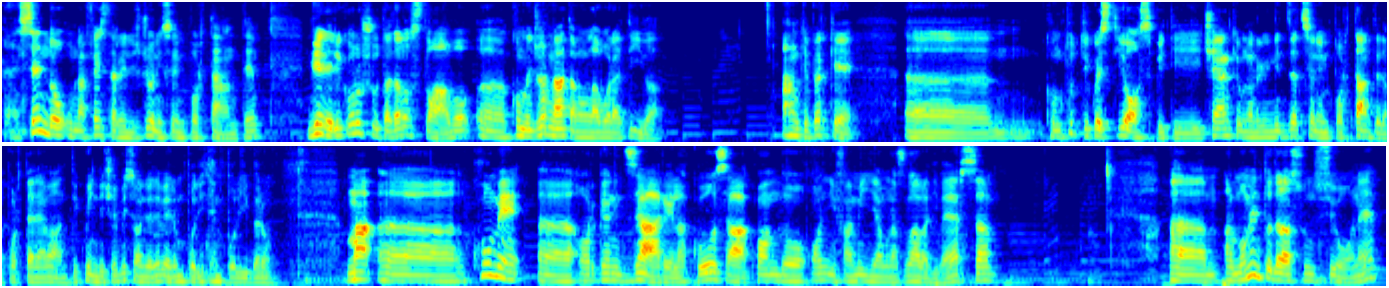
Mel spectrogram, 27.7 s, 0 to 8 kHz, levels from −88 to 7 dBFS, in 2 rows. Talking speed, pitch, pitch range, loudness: 120 wpm, 130 Hz, 115-150 Hz, -27 LUFS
